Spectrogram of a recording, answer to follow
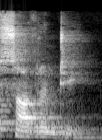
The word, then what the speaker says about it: sovereignty: Students please focus on the spellings of सॉवरेंटी। आपको इस तरह से बोलना है, सॉवरेंटी, सॉवरेंटी, SOVEREIGNTY।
